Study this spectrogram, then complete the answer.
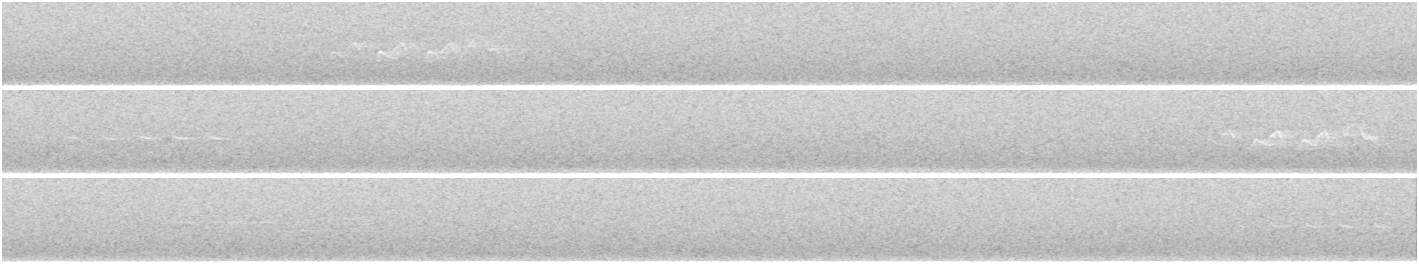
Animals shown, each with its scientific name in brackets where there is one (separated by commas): Yellow-rumped Warbler (Setophaga coronata), Magnolia Warbler (Setophaga magnolia)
